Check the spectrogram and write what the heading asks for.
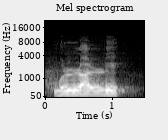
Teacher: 유음화가 일어나서 리을 리을 리을 리을 맞죠? 니음과 리을이 만나면 일단 유음화 리을 리을이 일어난다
